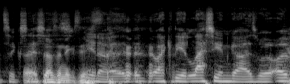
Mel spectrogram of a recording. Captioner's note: laughs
